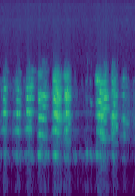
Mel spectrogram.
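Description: Kookaburras cackle in a raucous, rapid chorus, harsh hooting bursts about five per second rising into a loud peak, then faltering and surging again.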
